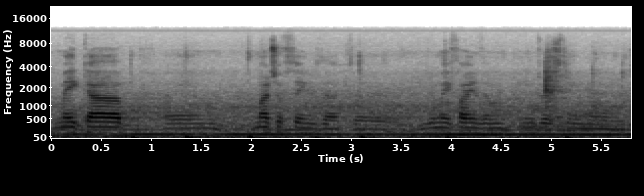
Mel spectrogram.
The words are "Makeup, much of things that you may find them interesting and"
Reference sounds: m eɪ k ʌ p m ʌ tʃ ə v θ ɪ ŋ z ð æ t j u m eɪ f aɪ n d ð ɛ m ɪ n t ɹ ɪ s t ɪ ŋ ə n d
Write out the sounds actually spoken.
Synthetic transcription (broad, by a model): m eɪ k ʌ p m ʌ tʃ ə v θ ɪ ŋ z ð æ t j u m eɪ f aɪ n d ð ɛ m ɪ n t ɹ ɪ s t ɪ ŋ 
